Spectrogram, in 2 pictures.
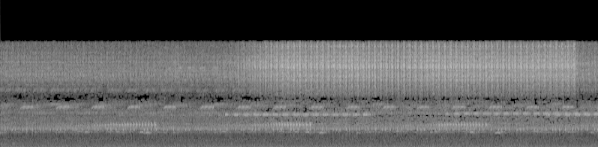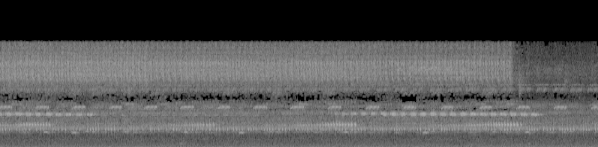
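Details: Forest crickets at night: high, ringing trills and rapid pulsed chirps overlap in a constant chorus; a piercing upper tone grows louder for several seconds mid-recording, then fades away.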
